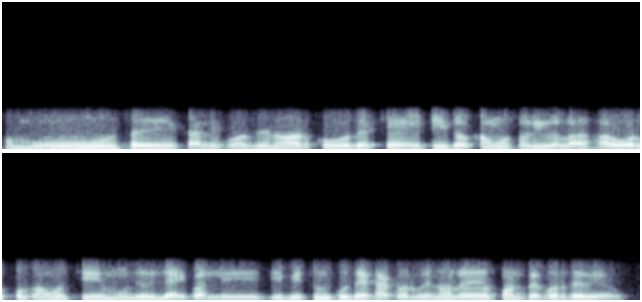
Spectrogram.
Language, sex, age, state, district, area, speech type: Odia, male, 18-30, Odisha, Mayurbhanj, rural, conversation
